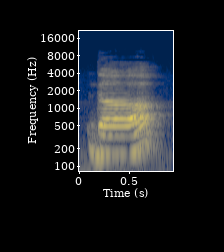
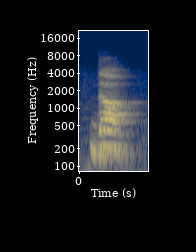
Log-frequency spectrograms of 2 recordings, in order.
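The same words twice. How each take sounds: First: "da" with the a held for two beats; long syllable. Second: "da" with a short, quick a; short syllable. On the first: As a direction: stretch "da" into a long daa. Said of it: "c'est des syllabes longues". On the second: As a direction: cut the a in "da" to one beat. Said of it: "Syllabe courte". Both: Shown as a demonstration.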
